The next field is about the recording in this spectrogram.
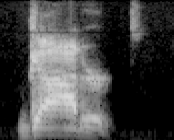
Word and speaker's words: Goedert: Brown, with Devontae Smith, with Dallas Goedert, I always say his Goddard. – Name wrong. – Goddard. – Goddard.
